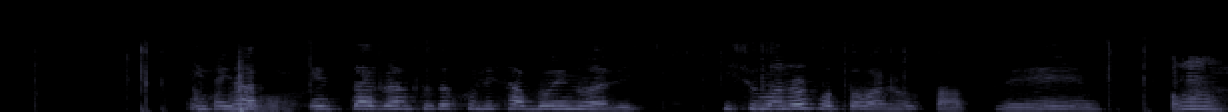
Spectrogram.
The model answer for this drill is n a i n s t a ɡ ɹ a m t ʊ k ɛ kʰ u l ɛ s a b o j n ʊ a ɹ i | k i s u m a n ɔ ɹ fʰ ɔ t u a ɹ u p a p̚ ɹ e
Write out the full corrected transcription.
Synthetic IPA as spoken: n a i n s t a ɡ ɹ a m t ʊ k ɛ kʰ u l i s a b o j n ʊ a ɹ i | k i s u m a n ɔ ɹ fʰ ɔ t ɔ a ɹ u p a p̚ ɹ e

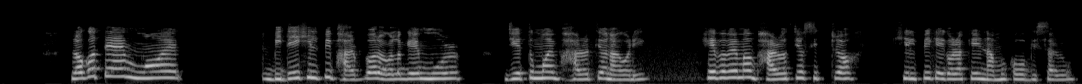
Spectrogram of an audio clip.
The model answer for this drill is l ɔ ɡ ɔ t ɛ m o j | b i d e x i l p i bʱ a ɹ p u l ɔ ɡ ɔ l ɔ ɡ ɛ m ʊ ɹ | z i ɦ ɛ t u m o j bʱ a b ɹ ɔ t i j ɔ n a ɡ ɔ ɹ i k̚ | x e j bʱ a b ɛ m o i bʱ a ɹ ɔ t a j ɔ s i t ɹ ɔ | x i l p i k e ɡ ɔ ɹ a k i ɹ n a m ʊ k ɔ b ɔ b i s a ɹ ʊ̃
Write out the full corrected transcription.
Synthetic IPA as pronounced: l ɔ ɡ ɔ t ɛ m o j | b i d e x i l p i bʱ a ɹ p ɔ l ɔ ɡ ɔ l ɔ ɡ ɛ m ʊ ɹ | z i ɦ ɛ t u m o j bʱ a ɹ ɔ t i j ɔ n a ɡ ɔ ɹ i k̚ | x e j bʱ a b ɛ m o j bʱ a ɹ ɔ t i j ɔ s i t ɹ ɔ | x i l p i k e ɡ ɔ ɹ a k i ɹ n a m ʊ k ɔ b ɔ b i s a ɹ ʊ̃

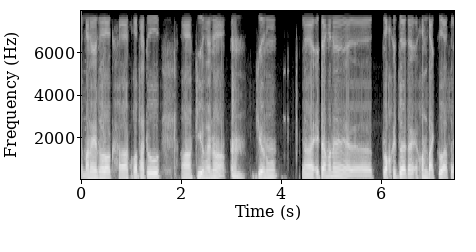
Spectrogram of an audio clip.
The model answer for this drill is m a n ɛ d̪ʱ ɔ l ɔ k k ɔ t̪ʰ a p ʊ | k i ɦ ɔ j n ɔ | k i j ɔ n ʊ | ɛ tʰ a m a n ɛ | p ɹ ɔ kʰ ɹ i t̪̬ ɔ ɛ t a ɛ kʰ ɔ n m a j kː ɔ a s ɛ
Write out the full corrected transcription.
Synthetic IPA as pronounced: m a n ɛ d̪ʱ ɔ ɹ ɔ k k ɔ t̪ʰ a t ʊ | k i ɦ ɔ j n ɔ | k i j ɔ n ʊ | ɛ t a m a n ɛ | p ɹ ɔ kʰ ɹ i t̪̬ ɔ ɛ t a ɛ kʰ ɔ n b a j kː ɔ a s ɛ

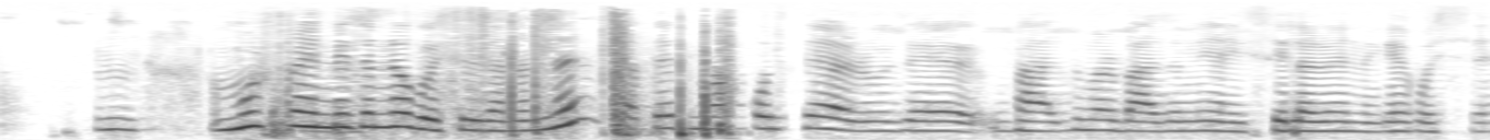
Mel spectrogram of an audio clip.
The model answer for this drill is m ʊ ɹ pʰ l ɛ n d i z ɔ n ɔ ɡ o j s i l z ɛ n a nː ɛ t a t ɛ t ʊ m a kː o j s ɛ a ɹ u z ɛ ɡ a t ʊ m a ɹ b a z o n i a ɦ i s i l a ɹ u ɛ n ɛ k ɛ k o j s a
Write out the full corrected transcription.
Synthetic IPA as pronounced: m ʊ ɹ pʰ ɹ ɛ n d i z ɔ n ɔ ɡ o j s i l z a n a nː ɛ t a t ɛ t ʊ m a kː o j s ɛ a ɹ u z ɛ b a t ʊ m a ɹ b a z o n i a ɦ i s i l a ɹ u ɛ n ɛ k ɛ k o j s ɛ

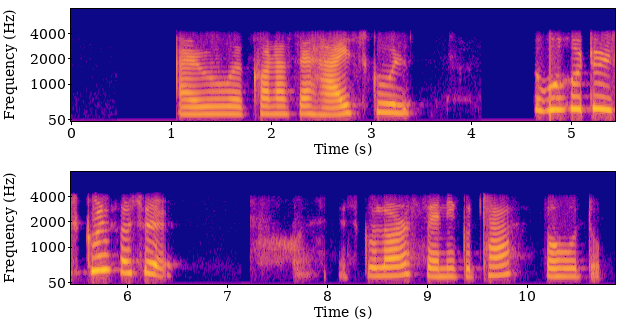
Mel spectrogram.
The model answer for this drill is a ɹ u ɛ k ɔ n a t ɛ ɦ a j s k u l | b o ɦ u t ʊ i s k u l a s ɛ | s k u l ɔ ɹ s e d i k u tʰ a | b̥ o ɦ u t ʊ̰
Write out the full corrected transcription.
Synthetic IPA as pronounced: a ɹ u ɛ kʰ ɔ n a s ɛ ɦ a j s k u l | b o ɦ u t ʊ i s k u l a s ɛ | s k u l ɔ ɹ s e n i k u tʰ a | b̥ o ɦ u t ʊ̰

